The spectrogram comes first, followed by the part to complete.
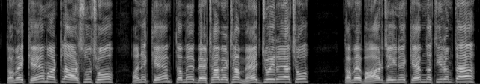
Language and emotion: Gujarati, angry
